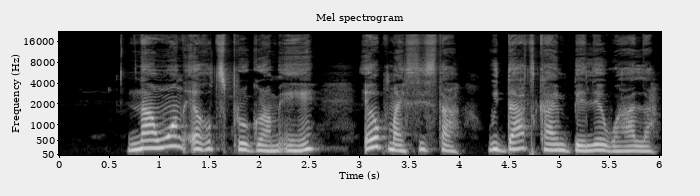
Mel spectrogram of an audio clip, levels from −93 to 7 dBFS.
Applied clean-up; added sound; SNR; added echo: none; none; none; none.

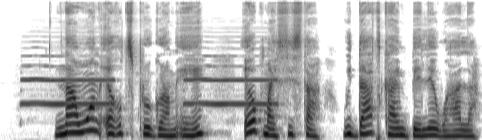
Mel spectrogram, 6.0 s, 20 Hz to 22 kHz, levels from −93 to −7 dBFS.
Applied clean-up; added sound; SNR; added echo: none; Wind instrument, woodwind instrument; 12 dB; none.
